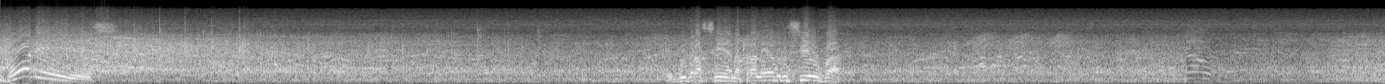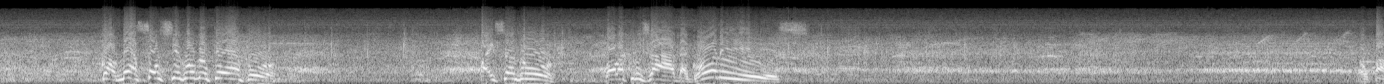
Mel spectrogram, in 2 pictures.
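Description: A large crowd roars and chants throughout an open stadium.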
